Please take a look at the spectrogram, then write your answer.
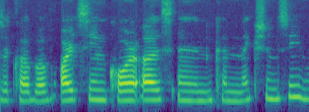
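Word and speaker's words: CoreUs: students um and then the core us is the chorus but it's spelled c-o-r-e and then second word us because at your core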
